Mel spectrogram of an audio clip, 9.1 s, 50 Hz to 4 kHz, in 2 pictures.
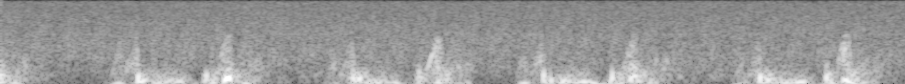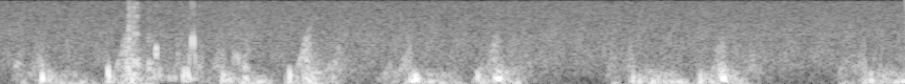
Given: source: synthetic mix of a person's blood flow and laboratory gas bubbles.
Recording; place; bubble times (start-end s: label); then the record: Doppler ultrasound of blood flow; precordium
5.12-5.54 s: bubbles
5.67-5.79 s: bubbles
6.00-6.12 s: bubbles
From the record:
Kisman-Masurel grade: 212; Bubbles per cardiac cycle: several, 3 to 8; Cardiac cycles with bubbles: 1 to 10%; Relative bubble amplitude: moderate (0.250 to 0.450); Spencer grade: 1 (occasional bubble signal discernible with the cardiac motion signal, with majority of cardiac periods free of bubbles); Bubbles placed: only in the low amplitude regions of the cardiac cycle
